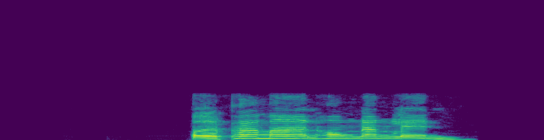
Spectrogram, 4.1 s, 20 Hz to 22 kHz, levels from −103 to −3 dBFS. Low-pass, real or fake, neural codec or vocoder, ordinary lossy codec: 7.2 kHz; fake; codec, 16 kHz, 4 kbps, FreqCodec, larger model; none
